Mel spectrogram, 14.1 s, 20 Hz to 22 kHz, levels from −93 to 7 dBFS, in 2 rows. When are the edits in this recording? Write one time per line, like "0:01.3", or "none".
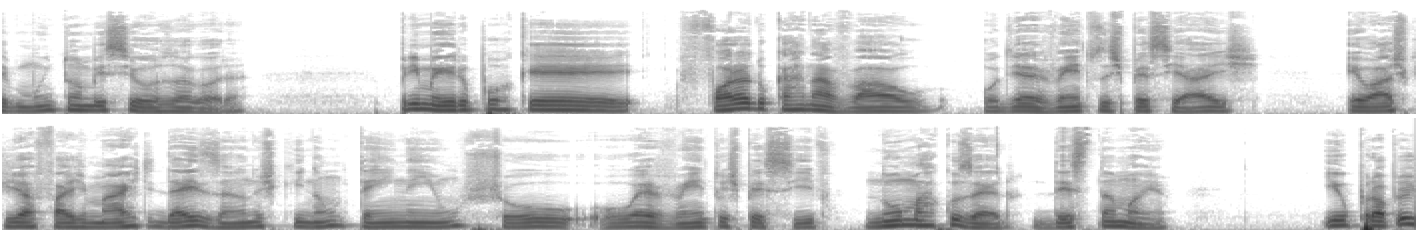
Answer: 0:11.2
